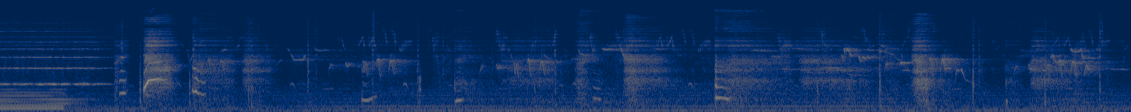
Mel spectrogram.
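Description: Birds chirping in short, scattered calls, some sliding up or down in pitch, as outdoor ambience. A held musical chord fades out within the first second.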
